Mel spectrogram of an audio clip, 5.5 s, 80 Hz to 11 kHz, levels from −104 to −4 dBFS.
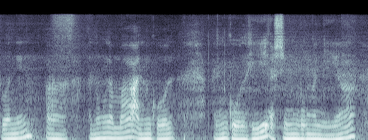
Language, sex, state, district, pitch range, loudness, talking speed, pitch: Mizo, male, Mizoram, Aizawl, 110-125 Hz, -16 LUFS, 175 wpm, 110 Hz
